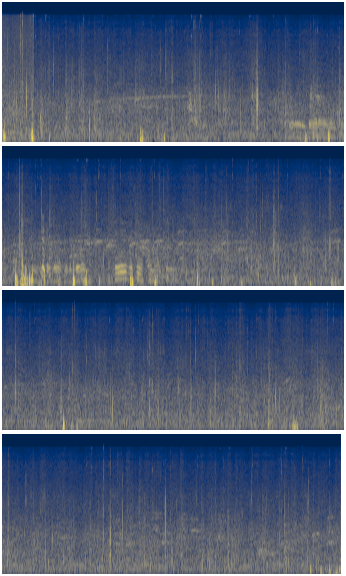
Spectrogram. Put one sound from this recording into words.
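Footsteps crunch steadily on a gravel path outdoors.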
